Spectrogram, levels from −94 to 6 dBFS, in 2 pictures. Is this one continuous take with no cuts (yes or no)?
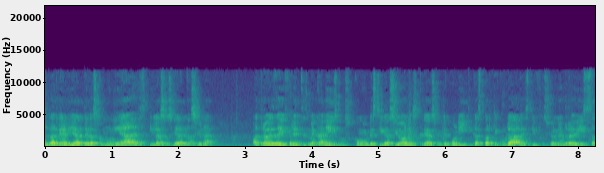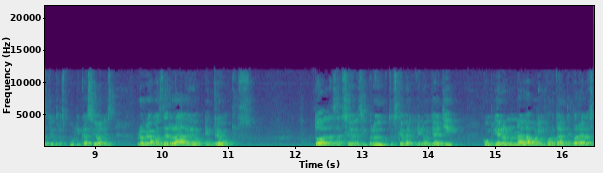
no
